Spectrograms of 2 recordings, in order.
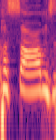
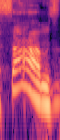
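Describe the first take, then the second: First: The initial P sound is pronounced. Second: The initial P sound is silent. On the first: The speaker calls it wrong. "I said, ps-" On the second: The speaker calls it right. "but it's like psalms"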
